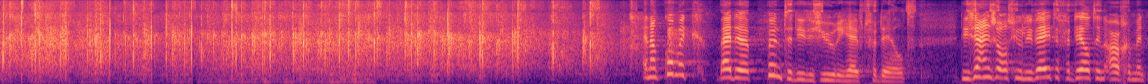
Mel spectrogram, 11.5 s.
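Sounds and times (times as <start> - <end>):
audience applause: 0.0 - 6.4
speech: 6.4 - 11.4.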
